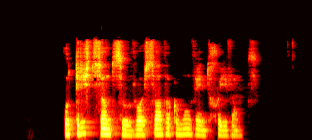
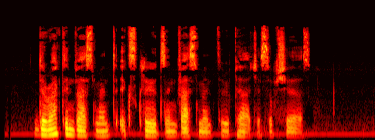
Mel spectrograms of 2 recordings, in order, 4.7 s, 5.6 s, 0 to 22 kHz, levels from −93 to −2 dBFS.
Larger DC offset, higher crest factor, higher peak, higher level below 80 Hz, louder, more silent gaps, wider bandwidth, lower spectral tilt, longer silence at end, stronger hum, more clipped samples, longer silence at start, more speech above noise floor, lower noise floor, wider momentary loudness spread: neither; about the same, 22 dB vs 20 dB; first, 0 dBFS vs -14 dBFS; first, -54 dBFS vs -60 dBFS; first, -19 LUFS vs -33 LUFS; neither; second, 8.2 kHz vs 11.5 kHz; about the same, -4.5 dB/octave vs -4 dB/octave; second, 0.85 s vs 1 s; neither; neither; first, 1 s vs 0.5 s; first, over 70 dB vs 32 dB; first, under -90 dBFS vs -65 dBFS; first, 18 LU vs 11 LU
